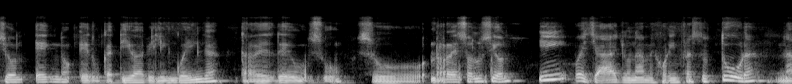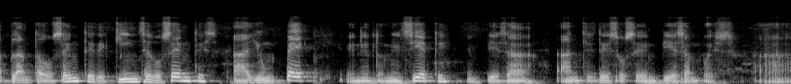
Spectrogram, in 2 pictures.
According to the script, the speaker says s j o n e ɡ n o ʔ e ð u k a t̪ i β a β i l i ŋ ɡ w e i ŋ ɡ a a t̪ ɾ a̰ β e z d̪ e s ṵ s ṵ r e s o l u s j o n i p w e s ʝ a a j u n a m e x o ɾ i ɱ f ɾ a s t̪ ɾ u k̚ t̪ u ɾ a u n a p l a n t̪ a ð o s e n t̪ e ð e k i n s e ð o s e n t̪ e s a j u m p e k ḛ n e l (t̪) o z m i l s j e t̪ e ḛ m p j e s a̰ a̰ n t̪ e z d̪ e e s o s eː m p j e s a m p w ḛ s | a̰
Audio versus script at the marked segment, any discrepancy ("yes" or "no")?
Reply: yes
